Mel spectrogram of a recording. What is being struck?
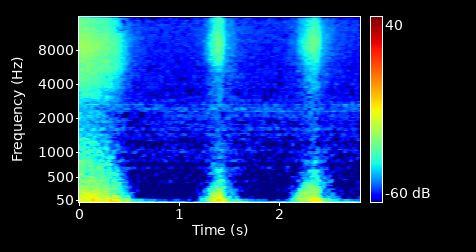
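Nothing is struck.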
